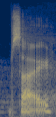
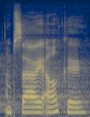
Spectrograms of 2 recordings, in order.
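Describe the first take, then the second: First: Sorry in a soft whisper. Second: Said in the usual way. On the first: Real, not acted. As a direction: whisper the apology.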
